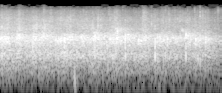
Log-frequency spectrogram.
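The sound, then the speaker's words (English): The audience at Genesis Metro gives God a round of applause together, a steady wash of many hands clapping at an even loudness throughout, with no voices standing out. “And so we can thank God and we can give God a round of applause for what he has done through all the people at Genesis Metro.”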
